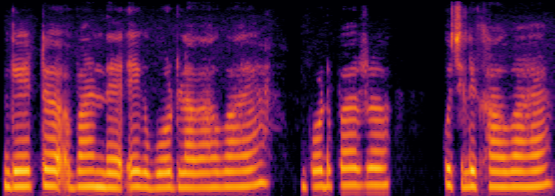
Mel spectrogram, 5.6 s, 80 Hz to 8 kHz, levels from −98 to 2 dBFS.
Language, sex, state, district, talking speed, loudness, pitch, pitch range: Hindi, female, Chhattisgarh, Raigarh, 140 wpm, -17 LUFS, 230 Hz, 225-245 Hz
